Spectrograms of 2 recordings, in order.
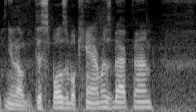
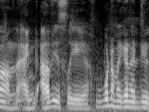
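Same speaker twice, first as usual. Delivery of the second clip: usual speaking voice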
